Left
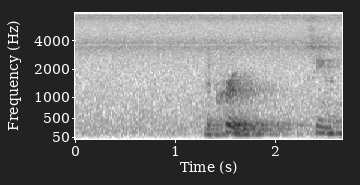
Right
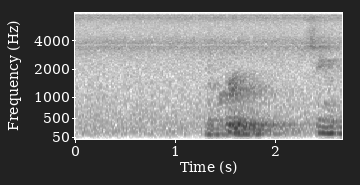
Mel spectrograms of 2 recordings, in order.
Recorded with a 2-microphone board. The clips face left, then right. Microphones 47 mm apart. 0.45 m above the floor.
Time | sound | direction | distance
1.3 | a man speaking | 70° left (ahead or behind) | 4.5 m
